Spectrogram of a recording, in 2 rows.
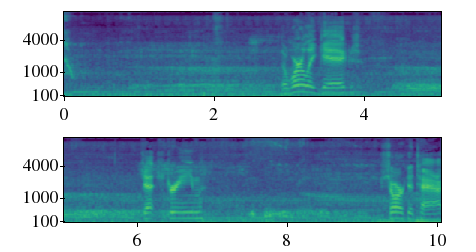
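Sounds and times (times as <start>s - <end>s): low rumble of outdoor background noise: 0.0s - 10.0s.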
